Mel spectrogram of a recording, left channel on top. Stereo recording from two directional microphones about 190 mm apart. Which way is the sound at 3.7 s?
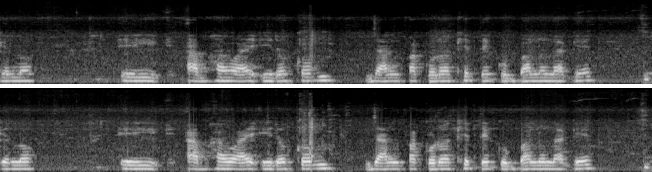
20° right (ahead or behind).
